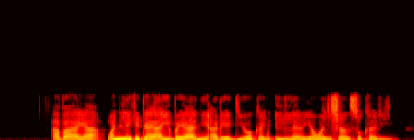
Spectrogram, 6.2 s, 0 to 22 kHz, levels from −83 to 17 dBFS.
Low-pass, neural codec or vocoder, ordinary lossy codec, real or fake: 7.2 kHz; codec, 16 kHz, 4 kbps, FunCodec, trained on LibriTTS, 50 frames a second; MP3, 48 kbps; fake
